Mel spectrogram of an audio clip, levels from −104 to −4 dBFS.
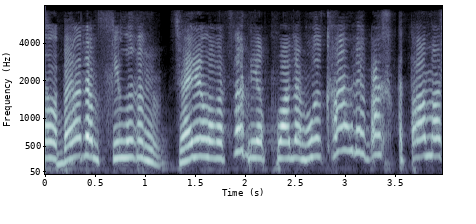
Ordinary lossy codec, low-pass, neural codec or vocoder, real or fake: AAC, 48 kbps; 7.2 kHz; codec, 16 kHz in and 24 kHz out, 0.6 kbps, FireRedTTS-2 codec; fake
